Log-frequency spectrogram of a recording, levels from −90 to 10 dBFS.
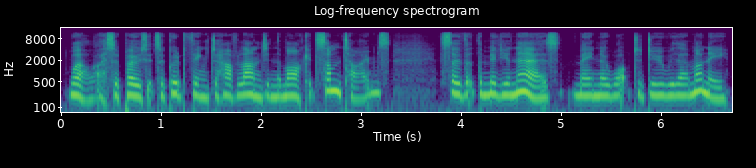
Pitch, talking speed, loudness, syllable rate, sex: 210 Hz, 230 wpm, -17 LUFS, 6.0 syllables/s, female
